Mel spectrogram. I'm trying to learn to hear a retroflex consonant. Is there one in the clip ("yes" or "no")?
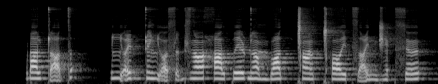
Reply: yes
